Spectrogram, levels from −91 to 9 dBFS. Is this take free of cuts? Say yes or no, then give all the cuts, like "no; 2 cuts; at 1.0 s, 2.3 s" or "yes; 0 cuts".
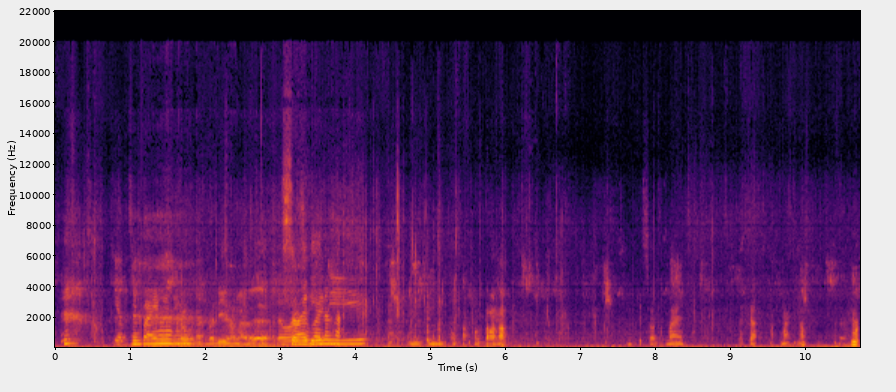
yes; 0 cuts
